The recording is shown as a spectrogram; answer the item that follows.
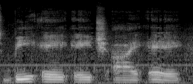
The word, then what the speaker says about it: Bahia: get that to focus, Bahia agates. I don't know if I'm saying that correctly. In Spanish, the H is silent. It's B-A-H-I-A, so it would be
